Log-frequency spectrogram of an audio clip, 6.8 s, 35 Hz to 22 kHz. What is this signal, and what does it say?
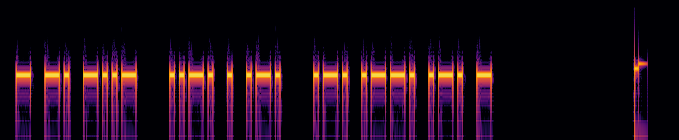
Morse code, heard as a keyed tone, about 25 wpm, 700 Hz. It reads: TNX FER RPRT
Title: K1USN SST QSO Practice 25wpm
